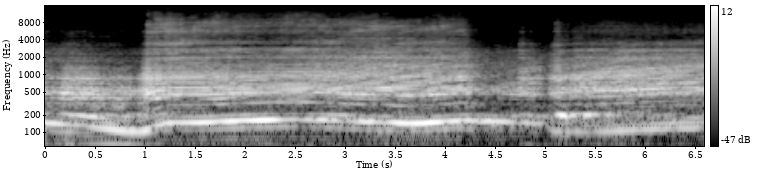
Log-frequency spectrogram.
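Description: Car engine revving repeatedly, its pitch climbing and dropping several times.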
